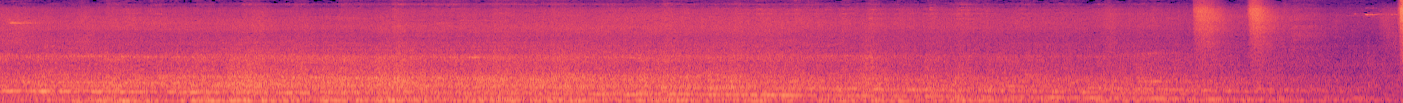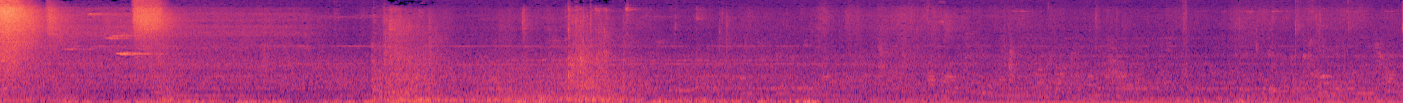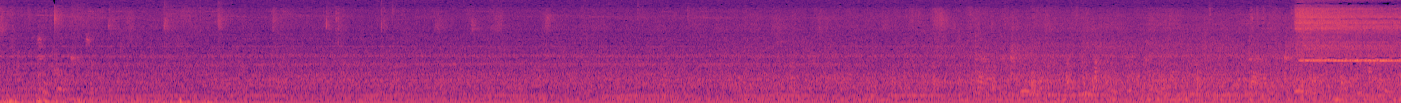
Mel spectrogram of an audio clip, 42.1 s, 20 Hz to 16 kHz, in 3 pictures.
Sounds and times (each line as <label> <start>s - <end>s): train 0.0s - 42.0s
Quiet station announcements 18.7s - 42.0s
